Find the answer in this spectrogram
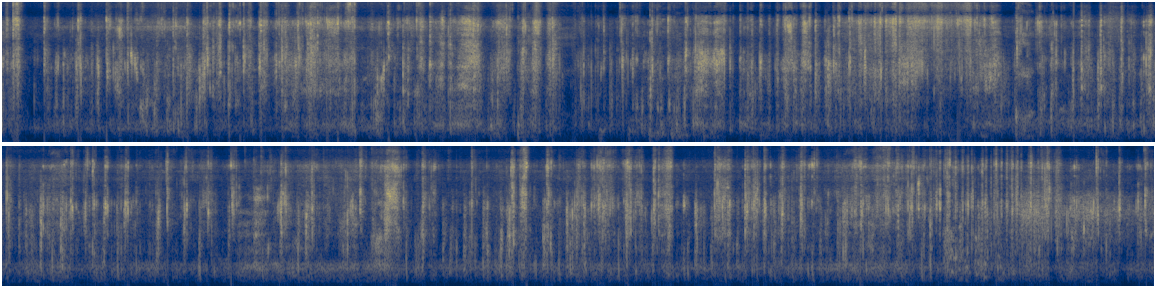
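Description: Close-miked open-mouth chewing and lip-smacking, with fingers squishing and mixing food on a steel plate: a continuous run of wet clicks and smacks.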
